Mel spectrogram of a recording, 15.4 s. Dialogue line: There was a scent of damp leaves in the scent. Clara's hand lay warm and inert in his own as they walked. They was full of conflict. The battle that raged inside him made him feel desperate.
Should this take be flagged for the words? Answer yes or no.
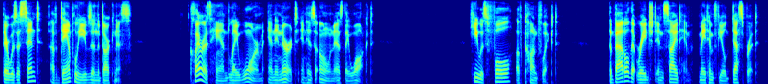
yes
